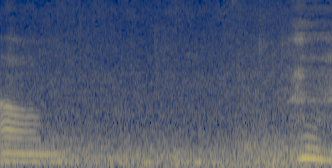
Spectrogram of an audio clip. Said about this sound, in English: You're probably hearing all the wind. You're probably hearing all everything. I'm sorry. I'm right by the water under the bridge.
